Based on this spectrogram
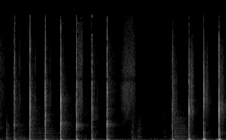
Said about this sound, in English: I can't clap too loud because we have neighbors and it's that time of morning.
